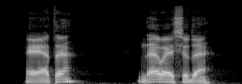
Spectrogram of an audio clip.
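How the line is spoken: Calm demand. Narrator (Russian): спокойно потребовала Злата

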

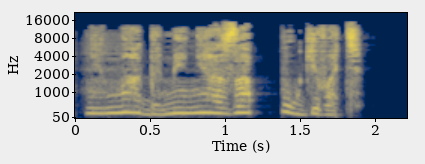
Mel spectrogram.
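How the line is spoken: Through teeth, struggling. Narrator (Russian): вырываясь, процедила Василиса

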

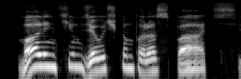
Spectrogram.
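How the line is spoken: Cheerful mother. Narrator (Russian): весело сказала мама

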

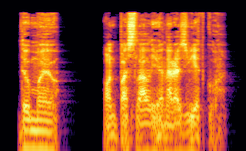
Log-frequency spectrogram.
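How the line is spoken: Growl. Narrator (Russian): прорычал Грюм

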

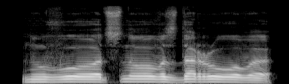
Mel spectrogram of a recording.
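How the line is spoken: Groaning. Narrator (Russian): простонал Гарри

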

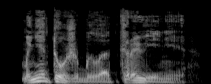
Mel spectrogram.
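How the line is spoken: Grumbled. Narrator (Russian): буркнул Проспер

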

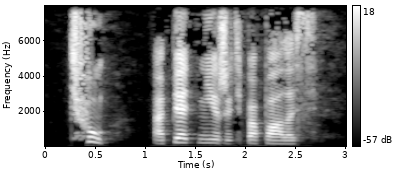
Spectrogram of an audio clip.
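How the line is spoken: Displeased growl. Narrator (Russian): недовольно рыкнул он

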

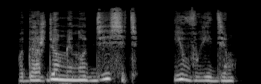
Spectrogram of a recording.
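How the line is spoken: Barely audible whisper. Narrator (Russian): еле слышно прошептала Василиса

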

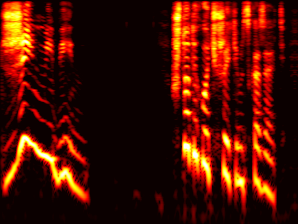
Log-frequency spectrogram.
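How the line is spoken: Exclamation. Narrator (Russian): воскликнула Поллианна

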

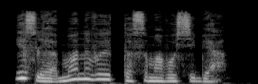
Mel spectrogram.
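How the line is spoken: Sighing. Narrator (Russian): вздохнула Лана

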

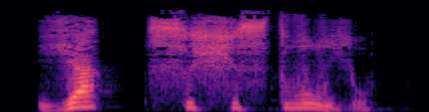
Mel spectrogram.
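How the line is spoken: Girl speaking through teeth. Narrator (Russian): процедила девочка сквозь зубы

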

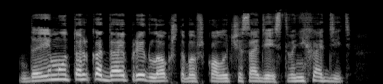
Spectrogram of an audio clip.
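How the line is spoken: Wry snort, slight frown. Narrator (Russian): хмыкнул Ник, слегка нахмурившись

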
